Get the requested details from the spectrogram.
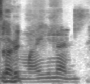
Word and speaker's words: Maignan: Yeah, Maignan. – He has 21 clean sheets. – Don't make his name into an Indian vulgarity, bro. – Yeah, Maignan.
